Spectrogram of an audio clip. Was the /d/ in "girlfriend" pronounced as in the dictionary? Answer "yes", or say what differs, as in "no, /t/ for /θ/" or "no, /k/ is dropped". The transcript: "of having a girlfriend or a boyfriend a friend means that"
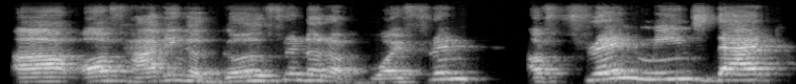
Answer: yes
